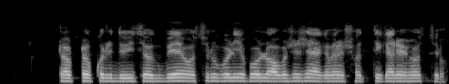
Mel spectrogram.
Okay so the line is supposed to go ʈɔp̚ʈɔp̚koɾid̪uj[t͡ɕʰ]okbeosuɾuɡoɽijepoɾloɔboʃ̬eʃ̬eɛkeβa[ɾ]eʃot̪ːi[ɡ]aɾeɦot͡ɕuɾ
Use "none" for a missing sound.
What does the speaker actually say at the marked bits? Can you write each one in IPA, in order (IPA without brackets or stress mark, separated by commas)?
t͡ɕ, ɾ, k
